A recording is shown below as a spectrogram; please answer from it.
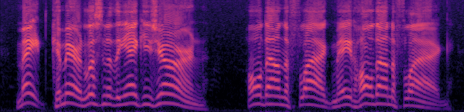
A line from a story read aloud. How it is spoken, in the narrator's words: he roared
